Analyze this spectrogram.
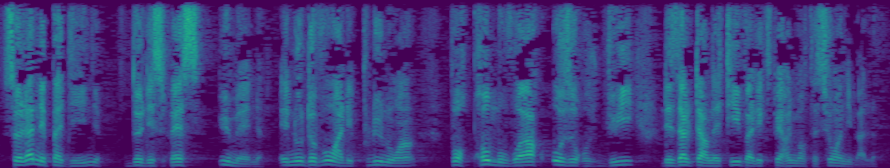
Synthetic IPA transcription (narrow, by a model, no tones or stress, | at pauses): səlanɛpad̪iɲ | d̪əlɛspɛs | ymɛnenud̪əvɔ̃aleplylwɛ̃ | puʁpχɔmuvwaʁoʒuʁd̪ɥilezalt̪ɛʁnat̪ivalɛkspeʁimɑ̃t̪asjɔ̃anima̰l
